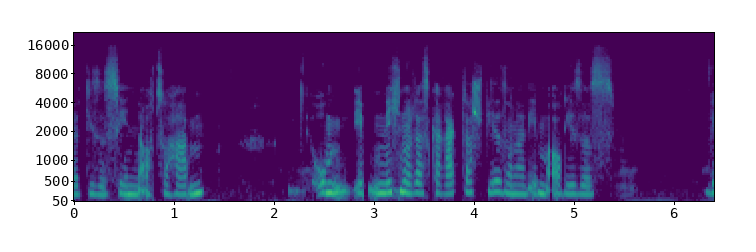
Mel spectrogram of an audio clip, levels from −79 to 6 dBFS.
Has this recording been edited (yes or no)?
yes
